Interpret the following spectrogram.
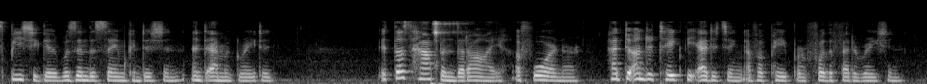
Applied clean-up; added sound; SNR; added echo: none; Rattle; 7 dB; none.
